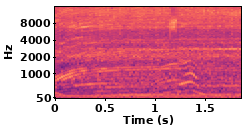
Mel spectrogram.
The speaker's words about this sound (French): Mais là, c'est quand tu passes le malaxeur, le blender sur le bord de ton bol quand tu fais les muffins, là, juste avant d'enlever les bouts puis de le lâcher ou de le donner aux enfants.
